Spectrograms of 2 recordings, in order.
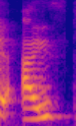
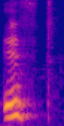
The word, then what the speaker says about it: ist: Okay, आइस्ट नहीं, वो इस्ट होता है उसका प्रोनाउंसिएशन.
